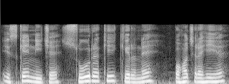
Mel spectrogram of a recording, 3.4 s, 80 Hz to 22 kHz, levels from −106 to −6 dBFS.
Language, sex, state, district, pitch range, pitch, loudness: Hindi, male, Jharkhand, Ranchi, 145-180 Hz, 155 Hz, -14 LUFS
